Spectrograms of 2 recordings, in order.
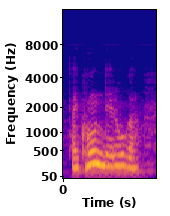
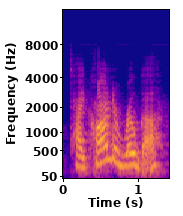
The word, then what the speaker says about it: Ticonderoga: snacks X Dixon Ticonderoga was gonna pronounce it japanese-style Tycoon did Olga no Ticonderoga number two pencil so it's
